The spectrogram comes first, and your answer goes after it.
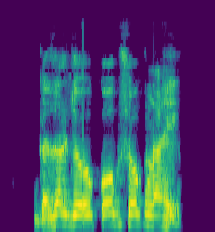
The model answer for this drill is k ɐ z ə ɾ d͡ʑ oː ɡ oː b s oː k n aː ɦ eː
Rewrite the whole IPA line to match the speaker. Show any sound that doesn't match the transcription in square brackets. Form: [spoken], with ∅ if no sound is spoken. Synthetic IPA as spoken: [ɡ] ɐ z ə [l] d͡ʑ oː [k] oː b [ʃ] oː k n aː ɦ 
